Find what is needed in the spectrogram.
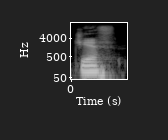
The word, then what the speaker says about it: GIF: GIF, that J sound is the correct one.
